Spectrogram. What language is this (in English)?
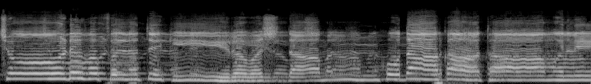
Urdu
